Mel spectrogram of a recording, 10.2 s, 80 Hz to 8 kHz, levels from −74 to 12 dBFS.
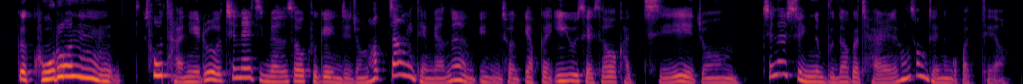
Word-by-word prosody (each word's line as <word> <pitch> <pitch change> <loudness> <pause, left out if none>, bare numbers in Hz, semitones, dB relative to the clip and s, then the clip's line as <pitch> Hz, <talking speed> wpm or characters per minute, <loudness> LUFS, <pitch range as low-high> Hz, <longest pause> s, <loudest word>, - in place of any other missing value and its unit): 그러니까 260 -1 +2
고런 290 - +7 0.2
소단위로 230 - +1
친해지면서 200 - -1
그게 175 -2 -2
인제 150 -2 -5
좀 155 +2 -5
확장이 315 - -1
되면은 150 - -2
인 160 -4 -7
저 145 0 -7
약간 165 -1 -6
이웃에서 180 -5 -1
같이 155 +4 -3
좀 150 -1 -7 0.2
친할 410 +3 -4
수 285 -11 -1
있는 180 -4 0
문화가 165 +2 -6
잘 145 0 -8
형성되는 265 - -2
것 - - -11
같아요. - - -14
180 Hz, 315 characters per minute, -26 LUFS, -, 0.2 s, 고런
